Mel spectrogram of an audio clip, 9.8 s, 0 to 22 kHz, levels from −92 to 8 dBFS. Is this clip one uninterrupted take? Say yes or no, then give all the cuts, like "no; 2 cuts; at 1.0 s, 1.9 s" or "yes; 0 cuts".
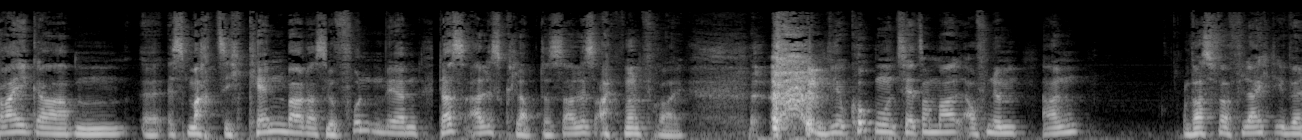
no; 4 cuts; at 2.5 s, 3.2 s, 6.9 s, 7.8 s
